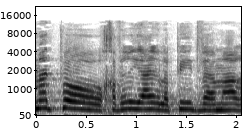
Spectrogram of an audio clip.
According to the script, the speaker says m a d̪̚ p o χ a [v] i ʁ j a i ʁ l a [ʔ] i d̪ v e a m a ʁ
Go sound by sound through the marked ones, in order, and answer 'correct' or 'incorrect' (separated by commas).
correct, incorrect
